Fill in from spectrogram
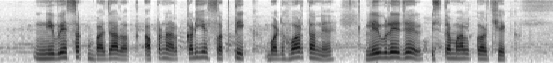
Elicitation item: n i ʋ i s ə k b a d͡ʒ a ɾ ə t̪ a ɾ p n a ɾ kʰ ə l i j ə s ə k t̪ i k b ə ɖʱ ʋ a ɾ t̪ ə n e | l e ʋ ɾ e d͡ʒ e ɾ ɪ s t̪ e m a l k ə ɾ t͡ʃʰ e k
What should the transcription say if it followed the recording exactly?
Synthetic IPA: n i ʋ e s ə k b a d͡ʒ a ɾ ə t̪ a p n a ɾ k ə ɽ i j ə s ə k t̪ i k b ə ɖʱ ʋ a ɾ t̪ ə n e | l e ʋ ɾ e d͡ʒ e ɾ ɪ s t̪ e m a l k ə ɾ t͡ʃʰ e k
